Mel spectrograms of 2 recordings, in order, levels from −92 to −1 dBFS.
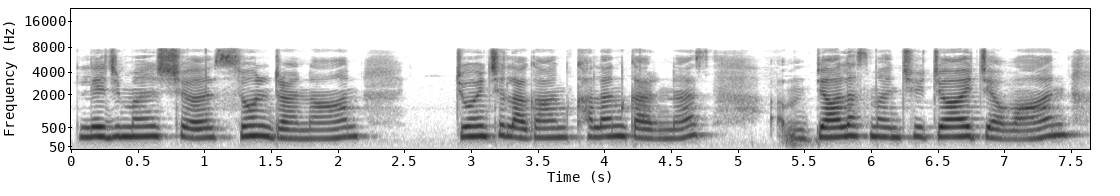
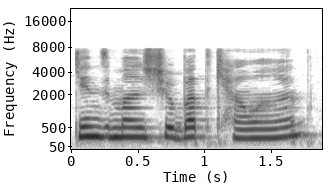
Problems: none marked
